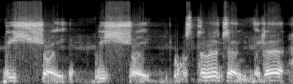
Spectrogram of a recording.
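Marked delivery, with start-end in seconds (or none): 0.1-1.5 বিস্ময় with silent ম and doubled s, "bis-soy"; correct spoken pronunciation. Shown as a demonstration. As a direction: say বিস্ময় as "bissoy", no m. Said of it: "উচ্চারণ করলে হবে না".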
